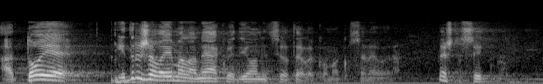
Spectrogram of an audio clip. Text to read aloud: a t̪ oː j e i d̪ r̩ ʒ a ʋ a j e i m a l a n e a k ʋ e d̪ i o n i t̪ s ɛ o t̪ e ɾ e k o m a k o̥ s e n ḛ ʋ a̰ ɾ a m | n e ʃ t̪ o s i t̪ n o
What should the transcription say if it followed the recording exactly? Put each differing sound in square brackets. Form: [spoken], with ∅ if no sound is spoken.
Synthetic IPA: a t̪ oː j e i d̪ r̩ ʒ a ʋ a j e i m a l a n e a k ʋ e d̪ i o n i t̪ s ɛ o t̪ e [l] e k o m a k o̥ s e n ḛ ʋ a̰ ɾ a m | n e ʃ t̪ o s i t̪ n o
